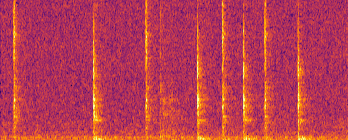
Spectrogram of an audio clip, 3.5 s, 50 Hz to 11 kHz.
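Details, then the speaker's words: TRS-80 CGP-115 pen plotter (ALPS mechanism) powered from 5 V lines after repair: head now moves fine with crisp uneven ticks about two a second, but no pen-lift clack; pen solenoid not working. "so this head is now moving fine however the solenoid is not working"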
